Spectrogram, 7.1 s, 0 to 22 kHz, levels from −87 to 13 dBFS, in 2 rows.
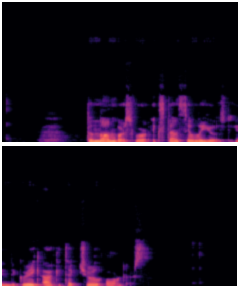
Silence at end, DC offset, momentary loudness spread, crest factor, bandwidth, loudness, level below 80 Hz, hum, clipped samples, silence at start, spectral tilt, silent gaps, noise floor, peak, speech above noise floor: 1.45 s; under 0.1%; 13 LU; 18 dB; 7.6 kHz; -18 LUFS; -64 dBFS; none; under 0.1%; 1.3 s; -7.5 dB/octave; none; -89 dBFS; 0 dBFS; 71 dB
